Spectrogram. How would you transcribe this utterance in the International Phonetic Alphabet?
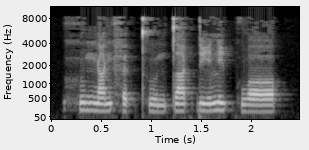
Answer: h u˧ ŋ a˨˦ ŋ h ə˨˩ t̚ t̪ʰ u˨˩ n t̪ a˦˥ k̚ ɗ i˨˦ l i˦˥ p̚ h w ɔ˧

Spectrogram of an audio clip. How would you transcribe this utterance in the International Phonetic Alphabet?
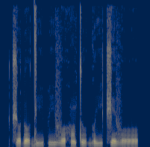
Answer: t͡ʃ o˧ ɗ o˨ d iː˧ p iː˦ v o˦ h ɔ̃˦ t u˦˨ ɡʷ iː˦˨ t͡ʃ e˦ v oː˨

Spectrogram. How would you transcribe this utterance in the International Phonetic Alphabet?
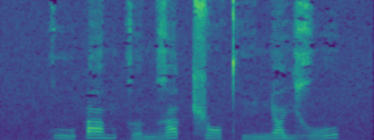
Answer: k u˨˩˦ ʔ a˧ m k ə˨˩ ŋ ɣ a˦˥ t̚ ʂ ɔ˧ t̪ʰ i˨˩ ɲ a˧ j ɣ o˧˥

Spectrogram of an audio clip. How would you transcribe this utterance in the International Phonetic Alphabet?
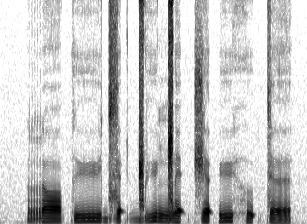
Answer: r ɔː k ʉː d͡z ə ʔ ɡ͡ǁ ʉ ŋ͡ǁ ɛ ʔ t͡ʃ ə ʔ ʉ h u ʔ t ə

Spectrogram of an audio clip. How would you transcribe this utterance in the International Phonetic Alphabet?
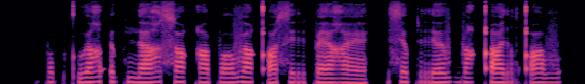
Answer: p ɔ p kʷʼ ɜ ʁ ʔ ɜ kʷ n a ʁ s ɔ q a p ɔ v a qʼ ɔ s ə r p æ ʁ æ | s ɜ p r ɜ v b ə ʁ qʼ æ r qʼ ɔ v

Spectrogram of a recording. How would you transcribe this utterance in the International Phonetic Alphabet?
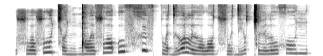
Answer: sʷ œ˨ o̯ sʷ ɯ˦ o̯ cʰ ɤ˩ ɲ ŋ͡ǃ o˨ e̯ sʷ ə˦ o̯ ʔ u˥ f x ʉ˥ f tʷ ɛ˩ d ɯ˥ o̯ l ɯ˩ o̯ w o˨ d sʷ i˩ d i˦ o̯ ǀ ʉ˨ l u˦ x u˥ ɲ

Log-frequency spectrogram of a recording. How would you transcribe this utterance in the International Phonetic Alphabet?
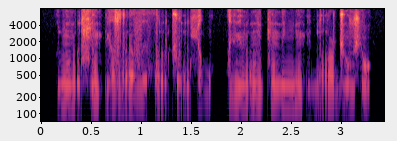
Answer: ʎ õ r ɕ õ pʲ ɔ z r ə v ɪ f o r ʈ͡ʂ u r ç ɔ b | vʲ õ r ũ z c ũ n ɪ ɲ b ə̃ pʲ ɔ b r ɔ ɖ͡ʐ õ z ʃ ɔ̃

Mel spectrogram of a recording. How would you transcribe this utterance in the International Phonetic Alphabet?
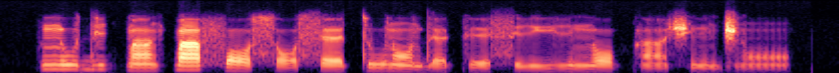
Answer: n u˦ d i˦ k͡p ã˧ k͡p a˦ f ɔ˦˨ s ɔ˨ s ɛ˧ t u˦ ɾ ɔ̃˧ d ɛ˨ k e˨ s i˨˦ j i˦ n ɔ˦˨ k ã˨ ʃ ĩ˨ d͡ʒ ɔ̃˨

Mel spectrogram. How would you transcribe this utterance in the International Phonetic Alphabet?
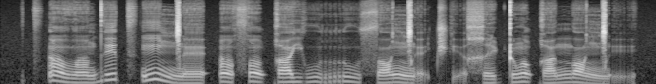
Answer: t͡sʼ ɐ̃˥˨ ðˤ ĩ˩ d̪ e˦˥ t͡sʼ ĩ˧˥˧ ŋ͡ǀ ɛ˩ ʔ ɐ̃˥˨ sˤ ɐ̃˥˨ q ɐ˦˥ j u˧˥˧ r u˥˨ s ɒ˨˦ ŋ͡ǀ ɛ̰˨˦ t͡ʃʼ ḛ˩ χ i˨˦ ʈ ũ˧˥˧ q ɐ˨˦ n̪ ɒ˥˨ ŋ͡ǀ ḛ˩

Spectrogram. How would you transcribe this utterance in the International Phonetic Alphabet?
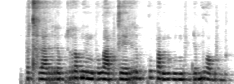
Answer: p ɐ tʰ l a r ʊ b r ɔ b ẽ m b ʊ w a b k e r ʊ b kʷ i p a b m ʊ b m b ʊ b ɾ e b w ɔ b ə b

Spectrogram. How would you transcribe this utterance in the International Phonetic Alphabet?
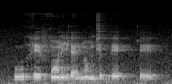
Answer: u˧ h e˦ f ɔ̃˦ ɾ i˦˨ ɾ ɛ˨ n ɔ̃˧ ɡ e˦ b e˦ | ɾ e˨

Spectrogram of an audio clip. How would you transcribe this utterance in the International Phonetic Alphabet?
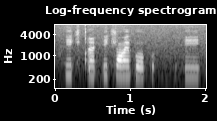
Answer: i˦ t͡ʃ qʼ ĩ˧ h i˦ t͡ʃ ʕ ɛ̃˦ p o˧ k | h i˧

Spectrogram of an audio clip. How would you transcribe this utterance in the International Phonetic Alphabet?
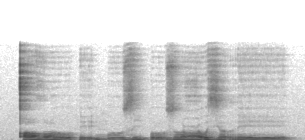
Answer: qʼ ɒ ðˤ oː | ḛ ŋ͡m uː z i ʔ o̰ z o ʕ o zʲ ɒ r eː

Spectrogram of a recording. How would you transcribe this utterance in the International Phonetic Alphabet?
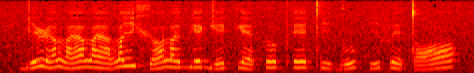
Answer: ɡ i˩˥ ɭ ɪ˩˥ lˠ ɛ˩˥ lˠ ɛ˧˩ lˠ i˦˥ xʲ ɔ˩˥ lˠ ɪ˦˥ bʲ ɛ˦˥ ɡʲ e˩˥ kʲ ɛ˧˩ θ ʊ˦˥ pʰ e˦˥ tʼ i˧˩ ɡ u˩˥ k i˩˥ f ɪ˧˩ t ɔ˩˥

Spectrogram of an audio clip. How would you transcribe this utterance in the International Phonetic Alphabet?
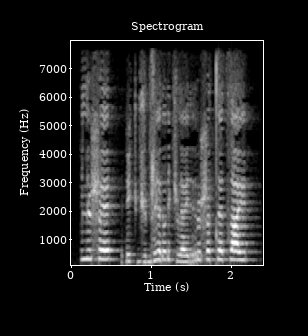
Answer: lʲ ɛ˥ ʂ ɛ˥ | ɗ e˩ t͡ʃ d͡ʒ ɵ˩ ɖ͡ʐ i˥ ə̯ ɾ o˥ ɾ ɐ˩ t͡ʃ l ɜ˩ ɪ̯ r ɵ˥ ʂ ɐ˥ t ɜ˥ t͡s a˥ ɪ̯

